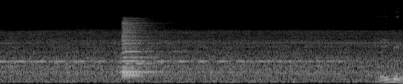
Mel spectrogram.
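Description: The 3.5-inch floppy drive of an IBM ThinkPad 380XD spinning and seeking on a dry-type head cleaning disk, its head scraping a little against the cleaning sheet. The drive runs with a steady whine that stops shortly before the end, and there is a louder, pitched burst about a second in.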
